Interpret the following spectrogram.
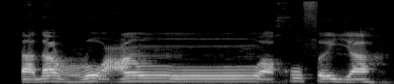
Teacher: عین کو آپ نے حلق کے درمیان والے حصے سے ادا کرنا ہے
